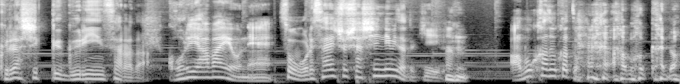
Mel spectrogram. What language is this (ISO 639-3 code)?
jpn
